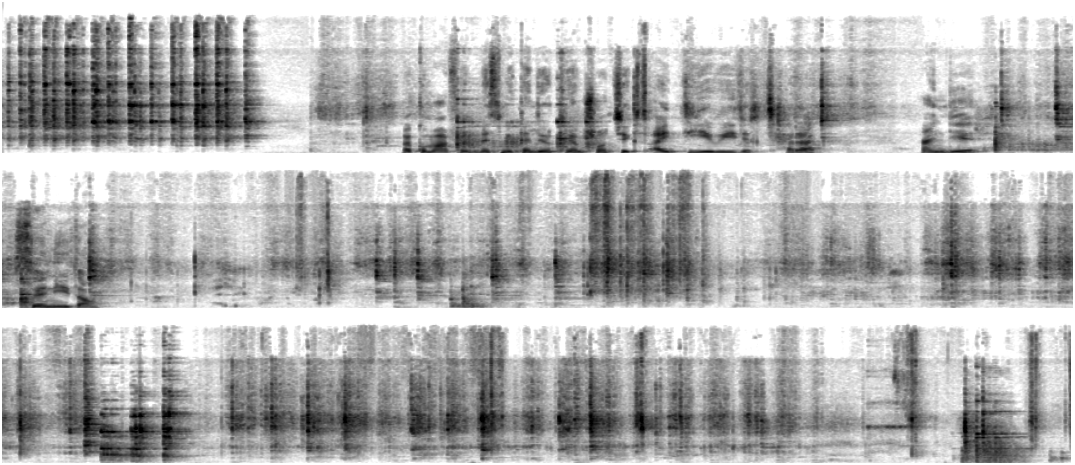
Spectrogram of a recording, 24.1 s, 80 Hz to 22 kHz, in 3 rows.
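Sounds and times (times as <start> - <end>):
metal spoon clinking on cookware: 0.0 - 2.0, 7.4 - 8.9, 10.8 - 22.2.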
